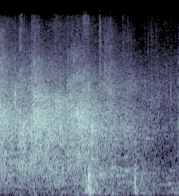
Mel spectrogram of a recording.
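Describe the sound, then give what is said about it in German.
An audience claps steadily in a dense, sustained burst of applause, loud and even throughout with a few sharper individual claps standing out toward the end. “Könnt ihr sicher einen Platz, äh, Applaus geben.”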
